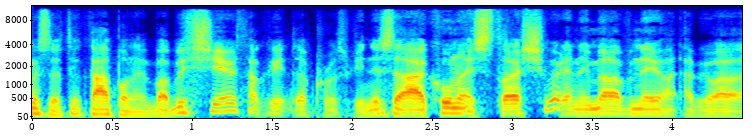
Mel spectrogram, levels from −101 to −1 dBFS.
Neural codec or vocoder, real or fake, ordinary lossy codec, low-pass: codec, 16 kHz in and 24 kHz out, 0.4 kbps, LongCat-Audio-Codec, four codebook decoder; fake; MP3, 64 kbps; 10.8 kHz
